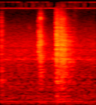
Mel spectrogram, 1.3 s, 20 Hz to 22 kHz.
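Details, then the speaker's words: PlayStation 2 disc drive: quiet hum broken by two quick scratchy seeks, then nothing; drive hunting and failing to read discs, same with a second disc. "I hear the I hear it moving like it's trying really hard to read this disc and then it finally just says nope."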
